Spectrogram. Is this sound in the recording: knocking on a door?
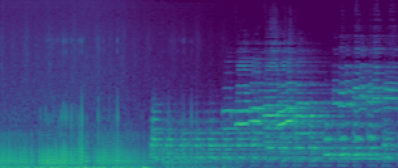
no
